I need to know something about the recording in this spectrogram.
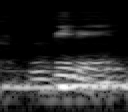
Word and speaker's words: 柳玭: 유빈, 빈이라 읽기도 하고 변이라고 읽기도 합니다. 저 빈으로 읽겠습니다. 유빈이 상 저서하여 개 기자재왈 그다음에 괴명 제이하며 욕선 상가 기실 우다자 보니 의 심지지이라 이렇게 되어 있습니다.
